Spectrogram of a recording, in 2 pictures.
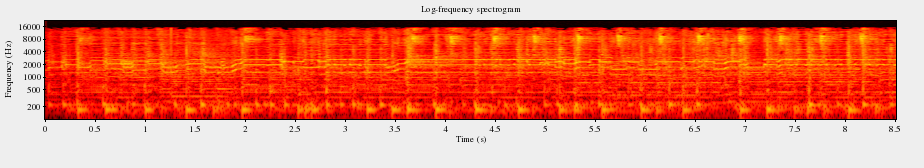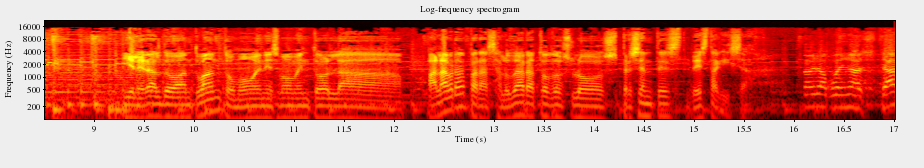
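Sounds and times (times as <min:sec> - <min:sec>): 
street music group playing at a historical festival: 0:00.0 - 0:17.0
speech: 0:09.3 - 0:17.0.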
